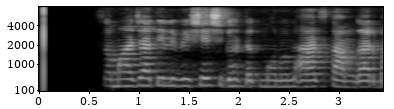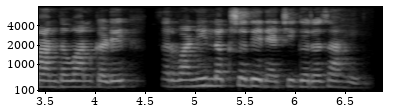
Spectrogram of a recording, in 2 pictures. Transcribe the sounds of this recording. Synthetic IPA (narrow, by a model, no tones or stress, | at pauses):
səmad͡zat̪iːlʋiɕeɕɡʱəʈəkm̤əɽ̃uːnad͡zkamɡaɾband̪ʱəʋaŋkəɽe | səɾʋanːiːləkʂəd̪eɳjat͡ɕiːɡəɾəd͡zaɦe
